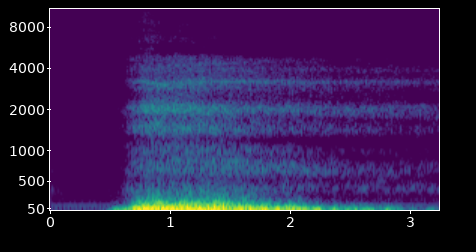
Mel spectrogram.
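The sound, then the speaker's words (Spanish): One deep breath during a guided relaxation exercise: a long, full exhale that rushes in loudly, with a slightly voiced, sigh-like tone, then tapers gradually to near silence. “permítete ahora dar un par de respiraciones más profundas con las que empezar de cero.”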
